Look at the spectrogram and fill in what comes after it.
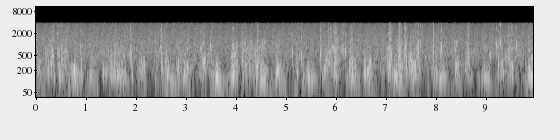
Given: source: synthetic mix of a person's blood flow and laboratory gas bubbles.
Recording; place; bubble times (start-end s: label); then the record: Doppler ultrasound of blood flow; precordium
0.00-0.04 s: bubbles
0.17-0.63 s: bubbles
0.76-0.95 s: bubbles
1.30-2.21 s: bubbles
2.47-2.68 s: bubbles
2.80-3.08 s: bubbles
3.23-3.42 s: bubbles
3.46-3.54 s: bubbles
3.60-3.70 s: bubbles
3.88-4.62 s: bubbles
5.10-5.17 s: bubbles
5.20-5.34 s: bubbles
5.65-6.48 s: bubbles
6.53-6.70 s: bubbles
7.00-7.72 s: bubbles
7.90-8.18 s: bubbles
8.34-8.46 s: bubbles
8.57-8.69 s: bubbles
8.94-9.64 s: bubbles
9.82-9.95 s: bubbles
From the record:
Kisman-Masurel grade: 342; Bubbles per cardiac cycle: rolling drumbeat, 9 or more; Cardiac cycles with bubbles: 100%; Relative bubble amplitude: moderate (0.250 to 0.450); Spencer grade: 3 (all of the cardiac periods contain showers or single bubble signals, but not dominating or overriding the cardiac motion signals); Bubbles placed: anywhere in the cardiac cycle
